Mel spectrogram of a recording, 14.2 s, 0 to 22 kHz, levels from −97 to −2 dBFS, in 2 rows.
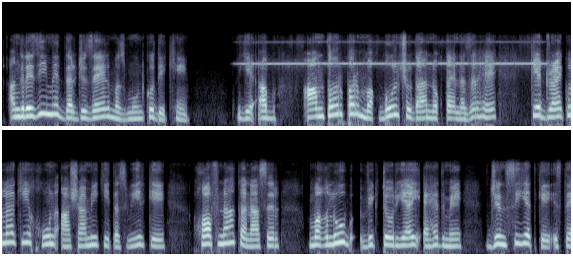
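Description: Opus voice compression runs through the whole of this speech clip. Nothing is present above 8.5 kHz, and the voice sounds muffled, hoarse and slightly robotic. The sound points to Opus's SILK linear-prediction coder running in wideband at a low rate, around 10 kbps. At that rate the codec keeps only a coarse model of the excitation, so the voice's natural texture is lost and the damage is heavy. A feedback whistle runs from 2.85 s, just after "کو دیکھیں", to 6.93 s, ending just before "کی خون آشامی کی". It is a thin, steady tone at 3.3 kHz sitting well below the speech, and its level swells and fades slowly. The likely cause is a loudspeaker-to-microphone loop held right at the edge of feedback, so that single frequency keeps ringing without building up into a howl.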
